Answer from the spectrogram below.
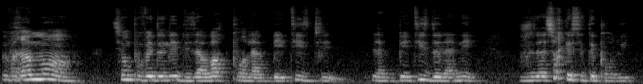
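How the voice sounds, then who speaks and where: A young woman telling a story from her life in a casual, lively way, talking straight to her viewers. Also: fairly low pitch, normal speed, distant mic, slight background noise. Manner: lively, animated, conversational, addresses viewers directly. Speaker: vlogger.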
